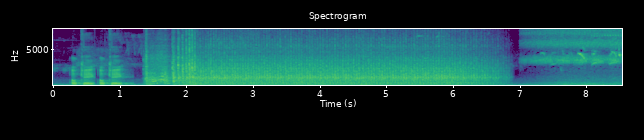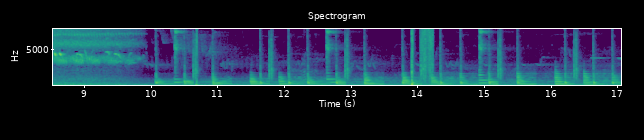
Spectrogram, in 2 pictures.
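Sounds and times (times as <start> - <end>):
tractor engine knocking: 1.4 - 6.8
high chirping: 6.9 - 11.4
music: 10.0 - 17.0.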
